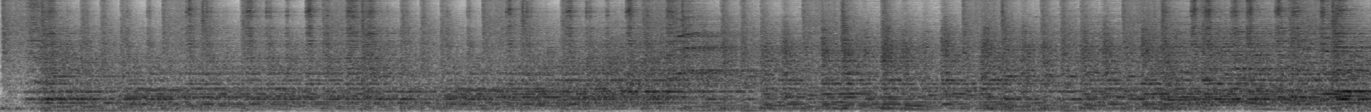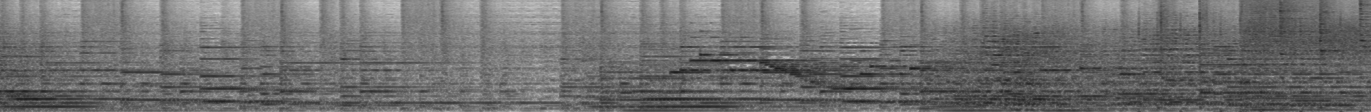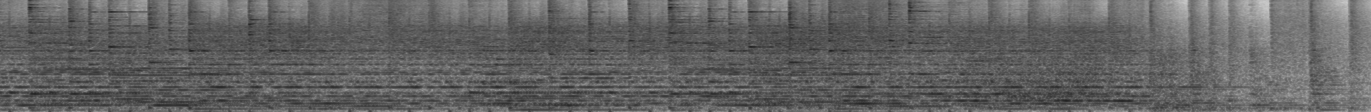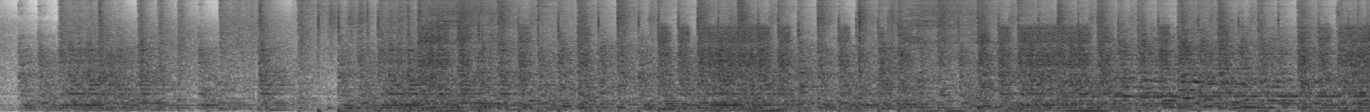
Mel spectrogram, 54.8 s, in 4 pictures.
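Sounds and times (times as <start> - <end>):
boss fight music loop: 0.0 - 15.7, 16.4 - 54.8.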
